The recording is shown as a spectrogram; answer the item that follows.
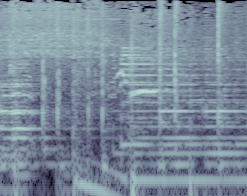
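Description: Outro music with a steady beat and held tones, with a short sliding tone a little past the middle.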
